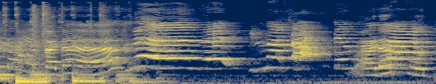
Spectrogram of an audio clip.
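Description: Background music with a bass beat that stops about a second and a half in, followed by a high-pitched, child-like voice with a wavering pitch.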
